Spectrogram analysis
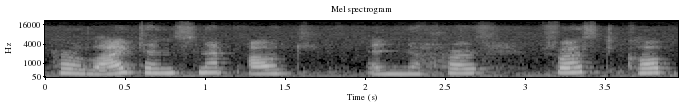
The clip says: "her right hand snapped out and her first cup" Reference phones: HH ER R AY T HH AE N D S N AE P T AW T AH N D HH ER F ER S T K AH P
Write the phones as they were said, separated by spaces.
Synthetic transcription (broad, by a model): HH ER L AY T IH N S N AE P AW T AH N HH ER F ER S T K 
